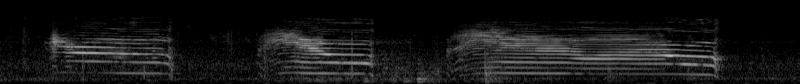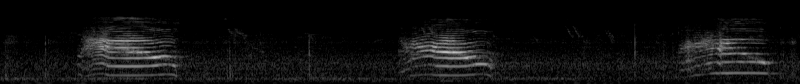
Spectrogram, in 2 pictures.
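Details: Mitsy, a cranky elderly domestic cat of about 14, meowing indoors: six drawn-out harmonic meows, some rising then falling, one long wavering cry near the middle, spaced by short pauses, quiet room otherwise.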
